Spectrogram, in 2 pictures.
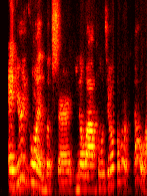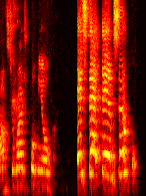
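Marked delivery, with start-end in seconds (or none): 0.9-2.6 calm, even, low, polite voice. Acting out a police officer addressing a driver he pulled over: calm officer voice. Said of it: "you're doing it in a calm voice".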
